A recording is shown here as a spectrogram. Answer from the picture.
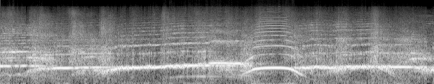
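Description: A few people cheering and howling loudly at once in long, held calls that waver and swoop, one rising and dropping sharply about three seconds in.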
